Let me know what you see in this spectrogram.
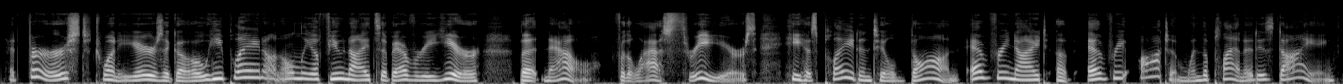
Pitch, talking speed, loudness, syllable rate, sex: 220 Hz, 165 wpm, -18 LUFS, 4.1 syllables/s, female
